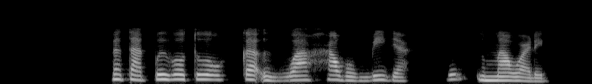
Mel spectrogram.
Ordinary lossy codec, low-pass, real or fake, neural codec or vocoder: Opus, 24 kbps; 5.4 kHz; fake; codec, 16 kHz, 1 kbps, X-Codec, HuBERT features, trained on LibriSpeech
